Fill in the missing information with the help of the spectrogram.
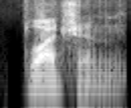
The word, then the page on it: bludgeon: American English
